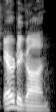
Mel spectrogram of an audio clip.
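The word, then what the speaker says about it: Erdoğan: Maybe Trump should be apologizing to Erdogan for not knowing how to pronounce his name. That would be nice. It's Erdogan.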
